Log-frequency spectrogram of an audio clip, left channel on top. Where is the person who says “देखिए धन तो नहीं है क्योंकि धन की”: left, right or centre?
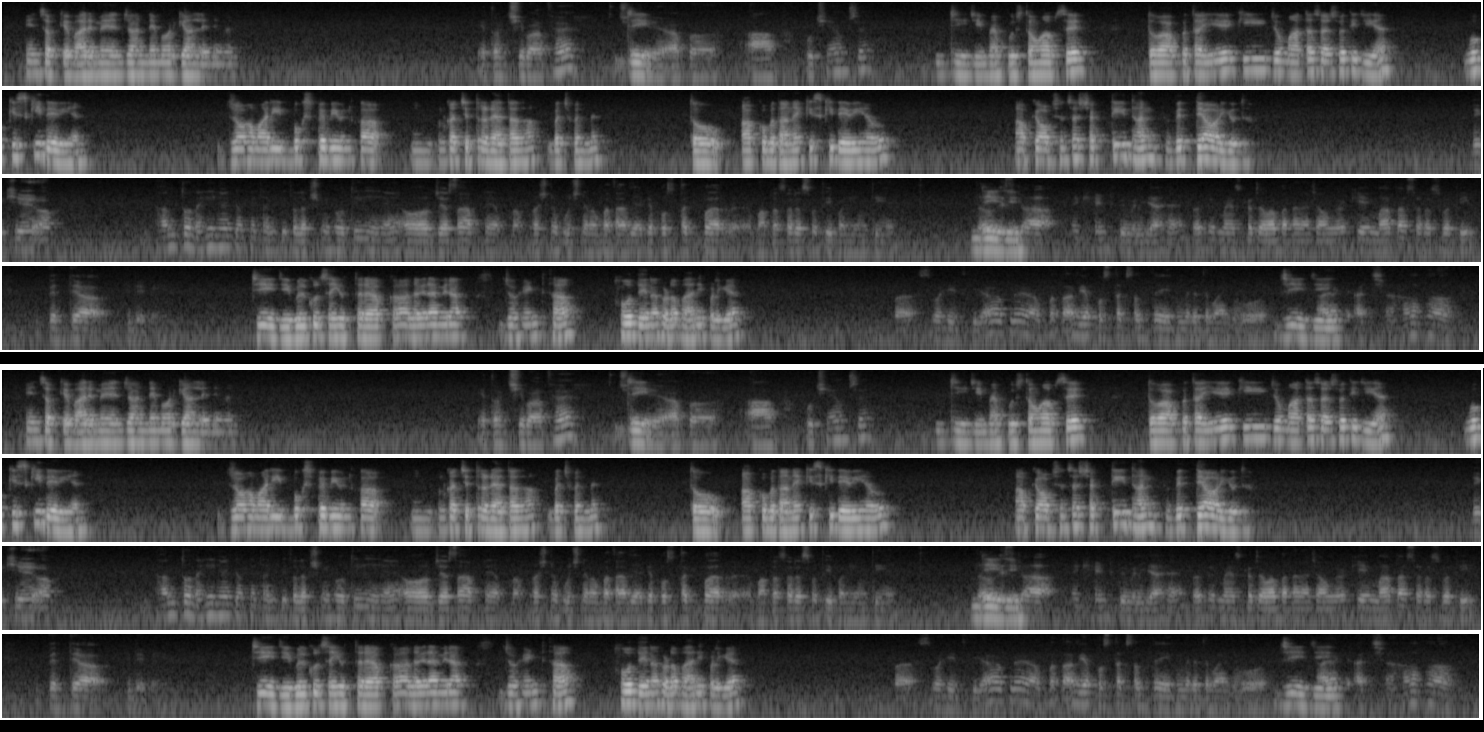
Right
